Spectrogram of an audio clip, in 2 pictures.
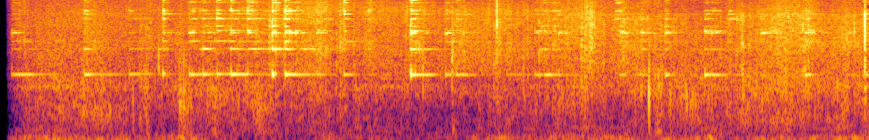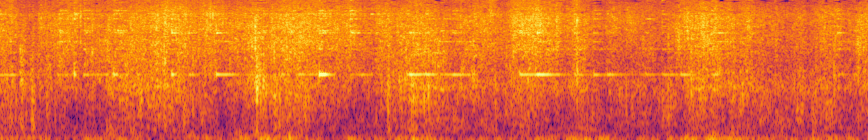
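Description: Footsteps swishing and crunching through tall dry grass and weeds as a hunter walks the field, with scattered clicks and a faint high ringing tone that comes and goes.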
